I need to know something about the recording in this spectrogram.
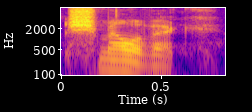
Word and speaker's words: Schmelovic: Kind of an interesting spelling of her last name, but he told me it was pronounced Schmelovic.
